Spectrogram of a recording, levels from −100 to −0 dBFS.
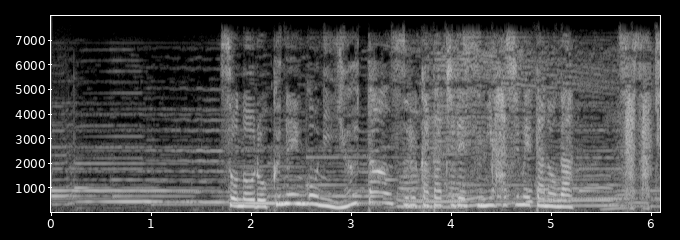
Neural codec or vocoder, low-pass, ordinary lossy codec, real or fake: none; 7.2 kHz; Opus, 32 kbps; real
